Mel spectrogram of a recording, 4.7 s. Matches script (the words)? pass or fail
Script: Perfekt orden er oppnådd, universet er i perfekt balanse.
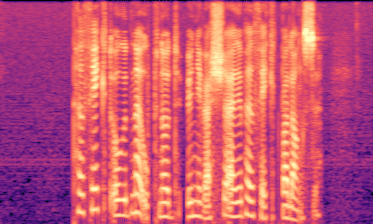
pass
